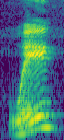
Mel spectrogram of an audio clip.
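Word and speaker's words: OUAI: how you say it it's not wi it's o u a i way wav spray so this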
